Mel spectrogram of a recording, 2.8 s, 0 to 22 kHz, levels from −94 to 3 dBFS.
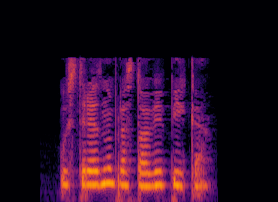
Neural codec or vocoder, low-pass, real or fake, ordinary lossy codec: none; 19.8 kHz; real; AAC, 24 kbps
